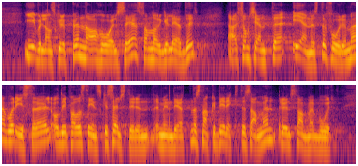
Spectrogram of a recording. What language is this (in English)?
Norwegian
